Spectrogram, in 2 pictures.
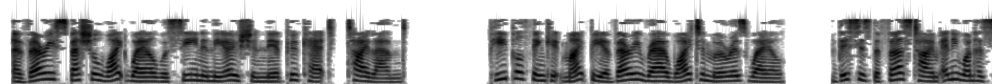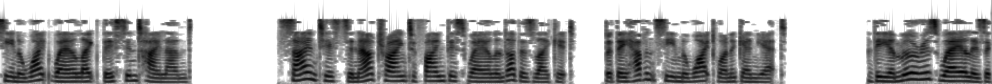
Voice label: English Newsroom Lower Intermediate FAST Reading; Rare White Whale Spotted in Thailands Ocean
